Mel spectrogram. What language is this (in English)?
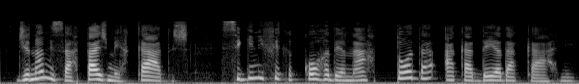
Portuguese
